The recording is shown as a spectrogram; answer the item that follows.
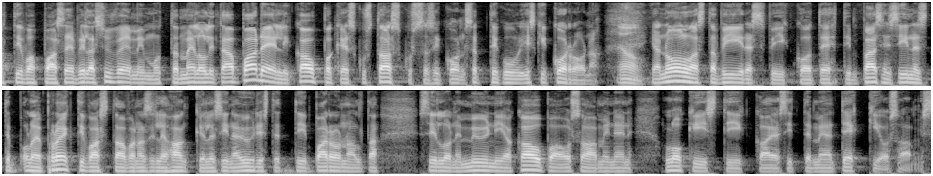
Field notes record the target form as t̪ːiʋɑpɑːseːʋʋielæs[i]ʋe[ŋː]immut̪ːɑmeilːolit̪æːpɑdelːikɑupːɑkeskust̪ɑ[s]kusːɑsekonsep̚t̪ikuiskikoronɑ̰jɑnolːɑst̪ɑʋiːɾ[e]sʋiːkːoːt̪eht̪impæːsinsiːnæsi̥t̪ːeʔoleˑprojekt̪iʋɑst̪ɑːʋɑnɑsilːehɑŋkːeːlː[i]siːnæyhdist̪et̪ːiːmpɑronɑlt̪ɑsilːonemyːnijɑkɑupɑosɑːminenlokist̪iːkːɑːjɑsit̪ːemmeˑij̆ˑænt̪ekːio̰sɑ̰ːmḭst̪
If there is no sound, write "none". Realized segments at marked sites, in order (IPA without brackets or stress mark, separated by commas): y, mː, s, e, e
